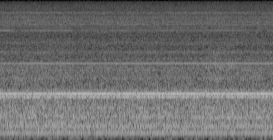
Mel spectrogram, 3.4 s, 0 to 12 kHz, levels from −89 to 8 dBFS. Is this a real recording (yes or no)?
yes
